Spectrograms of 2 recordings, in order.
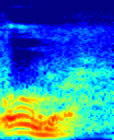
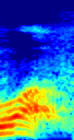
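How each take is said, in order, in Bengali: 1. শব্দটি পুরোপুরি উচ্চারিত হয়, দুটি সিলেবলে। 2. শব্দটিকে একটি সিলেবলে চেপে বলা হয়। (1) "তুমি যদি ওভার বলো না গাইয়া মাস্টার মরে যাবে" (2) "so far as I remember it is wa"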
